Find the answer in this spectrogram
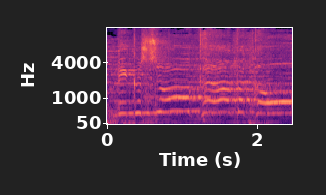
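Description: A woman singing a Filipino ballad over a karaoke backing track; her voice slides up at the start, then holds notes with a steady vibrato.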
